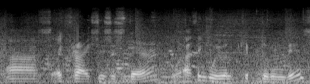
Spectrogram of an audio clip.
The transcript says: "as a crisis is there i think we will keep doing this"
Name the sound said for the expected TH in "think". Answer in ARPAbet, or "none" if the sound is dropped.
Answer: T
